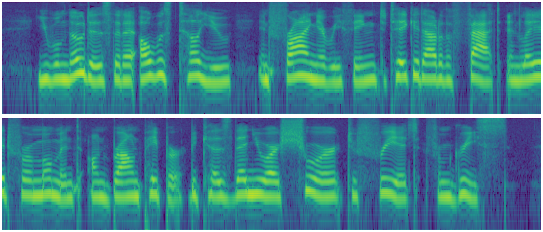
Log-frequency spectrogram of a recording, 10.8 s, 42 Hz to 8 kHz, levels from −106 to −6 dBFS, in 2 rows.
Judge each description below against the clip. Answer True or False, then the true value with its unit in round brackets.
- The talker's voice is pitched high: True (210 Hz)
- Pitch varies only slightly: True (2.2 semitones)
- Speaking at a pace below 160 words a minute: False (205 wpm)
